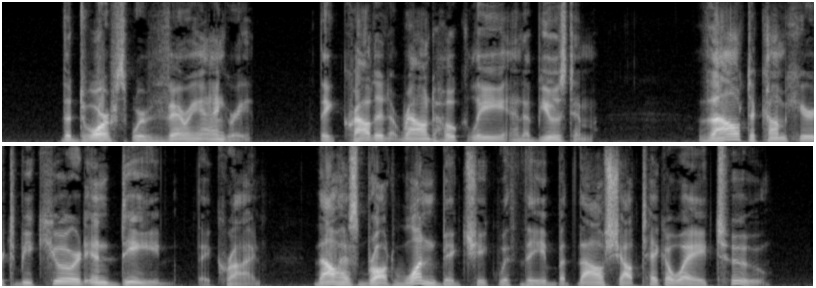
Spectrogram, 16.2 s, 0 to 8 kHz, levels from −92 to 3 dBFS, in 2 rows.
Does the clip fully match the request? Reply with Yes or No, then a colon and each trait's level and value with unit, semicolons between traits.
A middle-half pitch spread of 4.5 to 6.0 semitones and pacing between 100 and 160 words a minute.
No: average, 4.0 semitones; slow, 135 wpm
